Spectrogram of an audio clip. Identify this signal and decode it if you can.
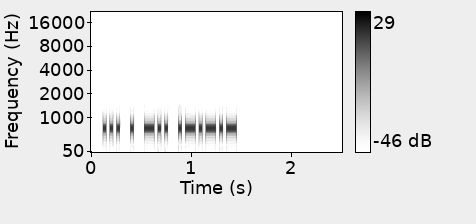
Morse code, heard as a keyed tone, about 36 wpm, 700 Hz. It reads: SED.
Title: Sentences from Top 400 Words and Abbreviations 35wpm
